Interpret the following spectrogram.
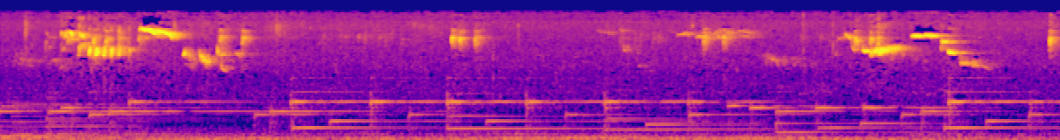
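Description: Soft, slow piano music with a layer of songbirds chirping over it; the birdsong comes in two short bursts of quick, high, sweeping chirps, about a second in and again near the end.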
